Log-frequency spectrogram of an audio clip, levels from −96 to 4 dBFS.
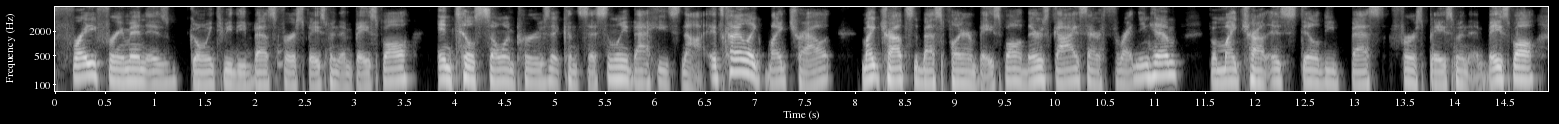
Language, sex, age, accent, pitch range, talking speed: English, male, 20-39, American, 110-135 Hz, 200 wpm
